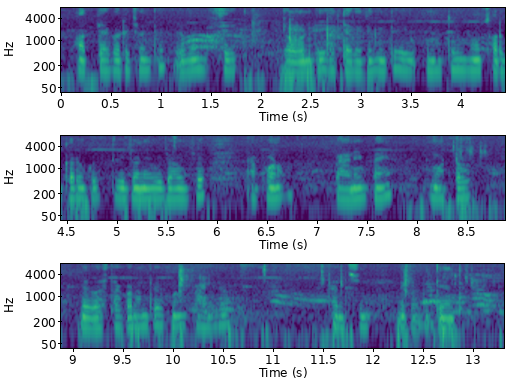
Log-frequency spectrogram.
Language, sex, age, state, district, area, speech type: Odia, male, 18-30, Odisha, Jagatsinghpur, rural, spontaneous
